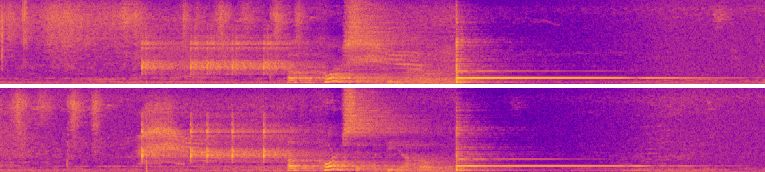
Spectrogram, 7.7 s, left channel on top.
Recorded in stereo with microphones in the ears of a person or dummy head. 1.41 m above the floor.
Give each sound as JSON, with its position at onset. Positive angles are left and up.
{"t": 1.4, "sound": "typing on a keyboard", "side_deg": -35, "distance_m": 2.0}
{"t": 2.9, "sound": "a man speaking", "side_deg": -55, "distance_m": 0.9}
{"t": 4.6, "sound": "a guitar", "side_deg": 30, "distance_m": 1.2}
